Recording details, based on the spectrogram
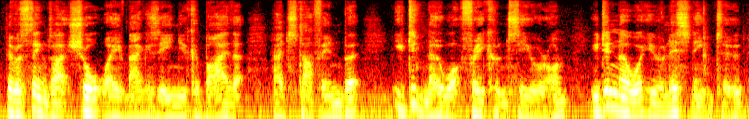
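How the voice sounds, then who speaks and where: Speaking a little fast with lively intonation, this man in his sixties has a lowish, darkish voice, and slight background noise can be heard. An amateur radio hobbyist, he rambles through an unscripted, informal explainer, tossing small questions to himself.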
